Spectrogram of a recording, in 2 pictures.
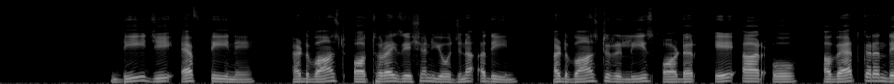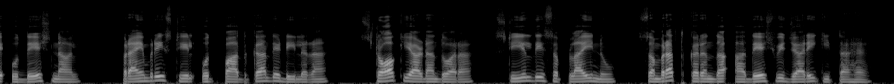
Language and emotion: Punjabi, neutral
